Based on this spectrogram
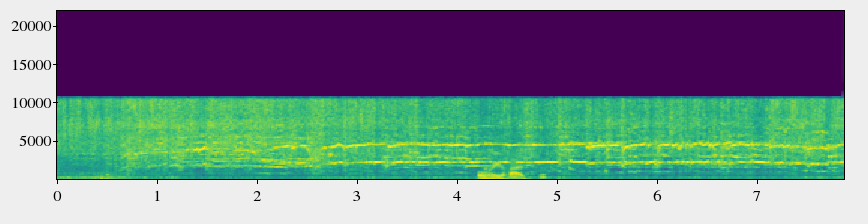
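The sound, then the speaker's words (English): Sausages frying in a pan: a steady, loud sizzling hiss with thin, wavering high-pitched squeals running through it like people screaming. A person exclaims briefly partway through. “So this is a flying sausage sounding like screaming people.”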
